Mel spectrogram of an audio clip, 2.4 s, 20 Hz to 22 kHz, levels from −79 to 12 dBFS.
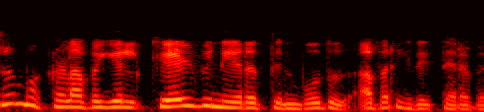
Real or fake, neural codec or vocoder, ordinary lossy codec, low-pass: real; none; Opus, 16 kbps; 7.2 kHz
